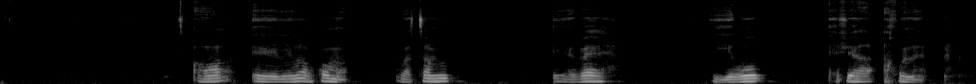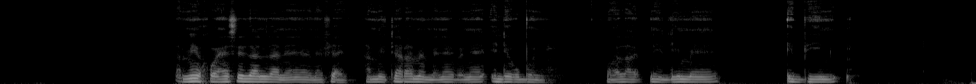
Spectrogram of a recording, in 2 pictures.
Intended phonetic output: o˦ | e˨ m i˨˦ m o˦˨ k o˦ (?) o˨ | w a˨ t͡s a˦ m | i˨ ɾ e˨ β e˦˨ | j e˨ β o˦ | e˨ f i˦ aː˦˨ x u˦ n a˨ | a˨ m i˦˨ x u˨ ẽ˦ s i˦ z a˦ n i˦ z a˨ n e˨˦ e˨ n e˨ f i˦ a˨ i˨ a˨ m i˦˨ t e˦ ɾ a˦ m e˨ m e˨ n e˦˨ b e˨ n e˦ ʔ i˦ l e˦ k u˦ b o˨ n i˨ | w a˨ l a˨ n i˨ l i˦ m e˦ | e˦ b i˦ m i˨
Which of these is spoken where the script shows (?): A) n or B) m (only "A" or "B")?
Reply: B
